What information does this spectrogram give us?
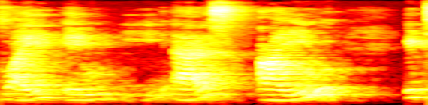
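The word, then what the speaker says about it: yne: This is pronounced as ein, means sounds like vowel. We pronounce Y-N-E as ein.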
